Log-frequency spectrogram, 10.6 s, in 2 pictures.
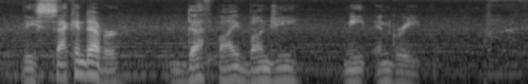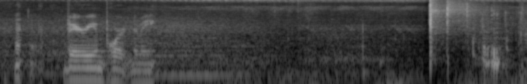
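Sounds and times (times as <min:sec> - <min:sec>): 
speech: 0:00.2 - 0:01.3, 0:01.9 - 0:04.3, 0:05.4 - 0:07.0
laughter: 0:04.8 - 0:06.3
crossbow shot during a hunt: 0:09.6 - 0:10.1.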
